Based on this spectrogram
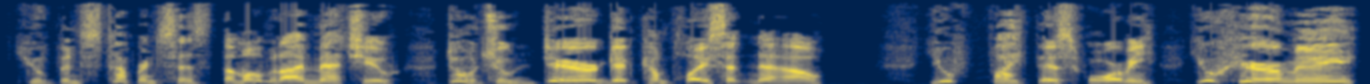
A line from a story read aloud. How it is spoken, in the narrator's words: he sputtered through more blood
